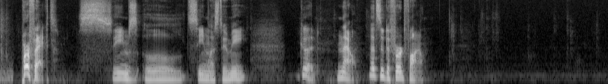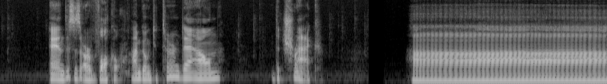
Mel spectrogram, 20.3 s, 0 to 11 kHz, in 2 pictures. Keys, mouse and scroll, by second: 0.1 space, 1.0-1.6 ctrl+scroll down 1, 3.4-7.0 drag, 7.1 ctrl+scroll up 1, 7.8 click, 8.5 scroll down 1, 8.7 scroll up 1, 9.4 click, 10.1-17.3 drag, 16.4 space, 16.6-17.8 ctrl+scroll up 1, 19.6-20.2 drag.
